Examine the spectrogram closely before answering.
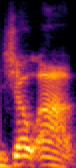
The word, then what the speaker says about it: Joab: you also know what job is that we pronounce it joab and he wrote yo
